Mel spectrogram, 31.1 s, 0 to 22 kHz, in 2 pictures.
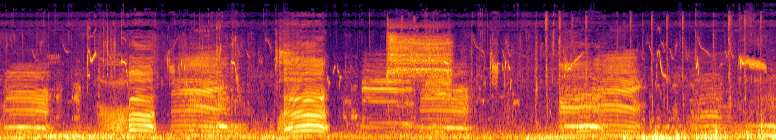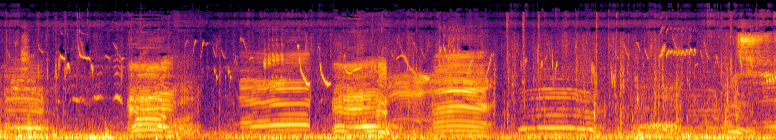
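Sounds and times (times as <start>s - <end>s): cattle mooing: 0.0s - 9.8s, 11.2s - 13.0s, 13.8s - 16.7s, 18.1s - 19.6s, 20.3s - 31.0s.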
